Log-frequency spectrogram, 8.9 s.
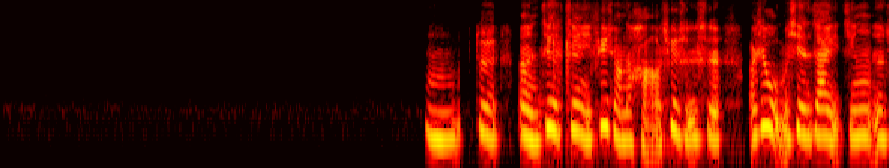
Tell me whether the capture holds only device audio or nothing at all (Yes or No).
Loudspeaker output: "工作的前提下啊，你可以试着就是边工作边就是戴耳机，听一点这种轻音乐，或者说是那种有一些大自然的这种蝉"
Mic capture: No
